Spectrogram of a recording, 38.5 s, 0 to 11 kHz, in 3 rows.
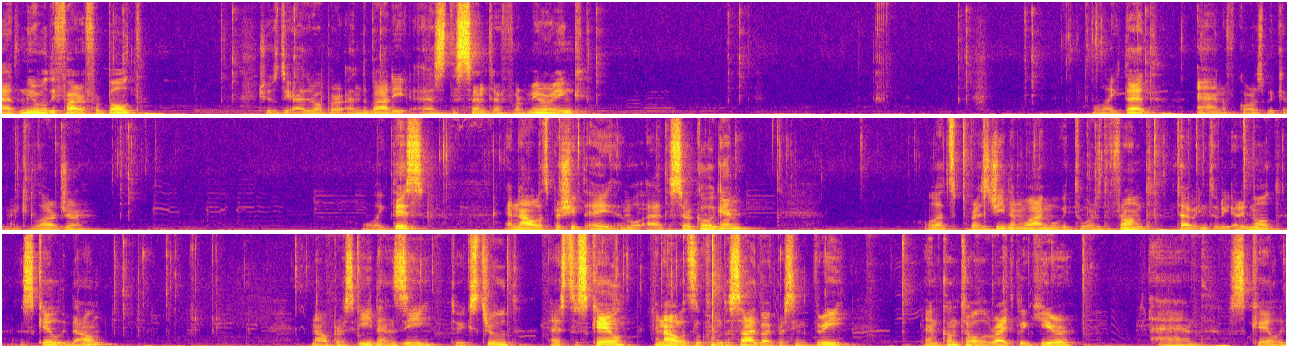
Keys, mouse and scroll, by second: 2.1 click, 3.6 click, 5.7-7.3 drag, 8.6 scroll down 2, 9.4 click, 11.2 click, 11.9 s, 13.3 click, 13.9 click, 14.2 g, 16.6 click, 18.1 shift+a, 19.7-20.1 scroll down 2, 20.1-20.5 middle drag, 22.4 g, 22.6 y, 23.6 click, 24.3 Tab, 25.2 s, 26.7 click, 27.0 shift+middle click, 27.5-28.2 scroll up 3, 28.5 e, 29.2 z, 30.3 click, 30.6 s, 31.5 click, 32.0 shift+middle click, 32.0-32.5 scroll up 3, 32.7 KP_3, 33.4 shift+middle click, 35.5 ctrl+right click, 36.4 s, 38.4 click.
